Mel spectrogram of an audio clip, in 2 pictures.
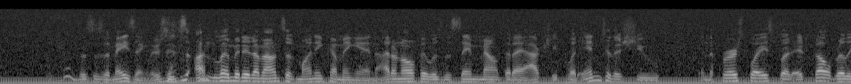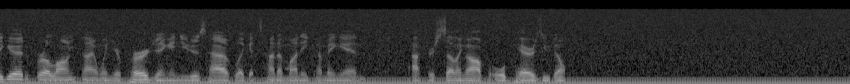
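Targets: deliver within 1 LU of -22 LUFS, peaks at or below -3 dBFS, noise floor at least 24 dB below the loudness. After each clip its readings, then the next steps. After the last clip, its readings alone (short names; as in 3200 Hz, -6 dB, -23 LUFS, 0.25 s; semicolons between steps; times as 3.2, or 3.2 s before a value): hum 60 Hz; harmonics up to 300 Hz; hum level -35 dBFS; noise floor -37 dBFS; noise floor target -55 dBFS; loudness -30.5 LUFS; peak -12.5 dBFS; loudness target -22.0 LUFS
-> de-hum 60 Hz, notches 5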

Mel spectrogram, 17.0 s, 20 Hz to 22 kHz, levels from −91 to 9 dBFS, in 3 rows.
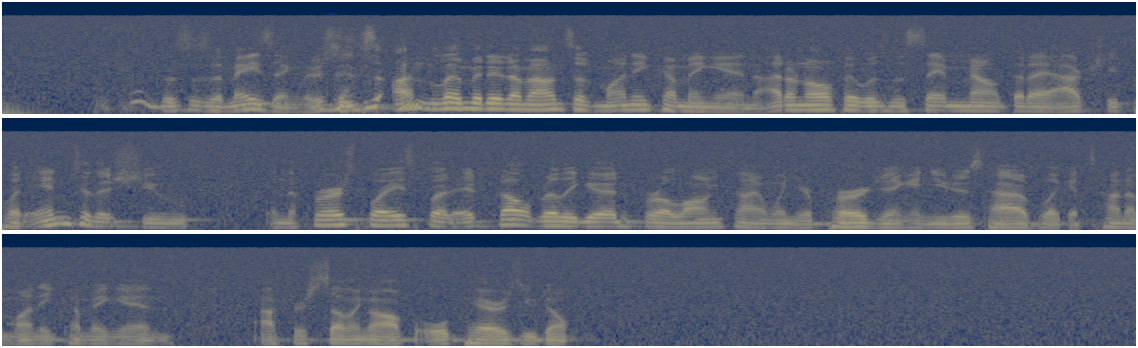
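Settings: hum none; noise floor -42 dBFS; noise floor target -55 dBFS
-> denoiser 13 dB, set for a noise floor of -42 dBFS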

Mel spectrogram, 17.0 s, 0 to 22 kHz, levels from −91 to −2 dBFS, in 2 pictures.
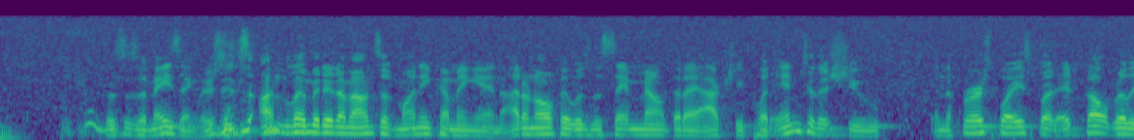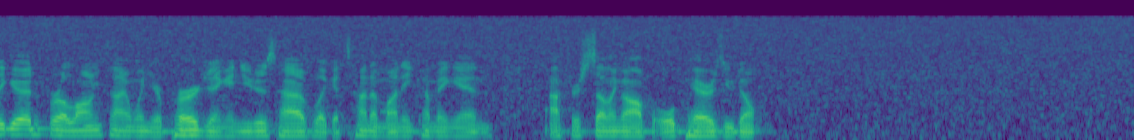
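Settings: noise floor -51 dBFS; noise floor target -55 dBFS
-> denoiser 6 dB, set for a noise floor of -51 dBFS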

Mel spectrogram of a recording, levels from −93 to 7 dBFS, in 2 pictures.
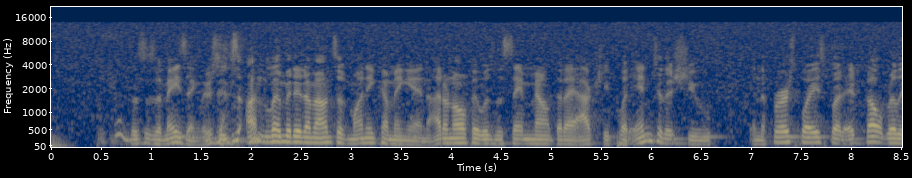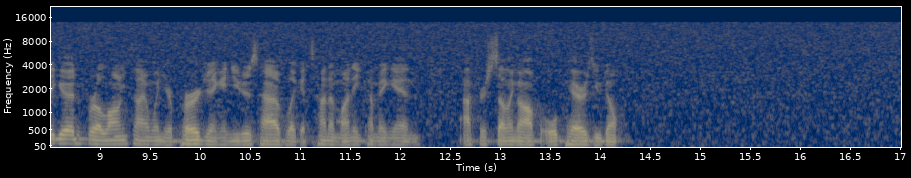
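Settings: noise floor -55 dBFS; loudness -31.0 LUFS; peak -13.0 dBFS; loudness target -22.0 LUFS
-> gain +9 dB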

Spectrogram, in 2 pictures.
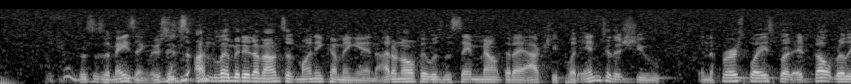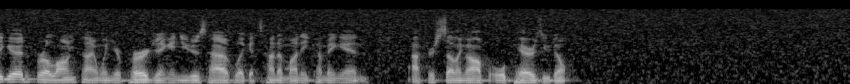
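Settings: loudness -22.0 LUFS; peak -4.0 dBFS; noise floor -46 dBFS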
